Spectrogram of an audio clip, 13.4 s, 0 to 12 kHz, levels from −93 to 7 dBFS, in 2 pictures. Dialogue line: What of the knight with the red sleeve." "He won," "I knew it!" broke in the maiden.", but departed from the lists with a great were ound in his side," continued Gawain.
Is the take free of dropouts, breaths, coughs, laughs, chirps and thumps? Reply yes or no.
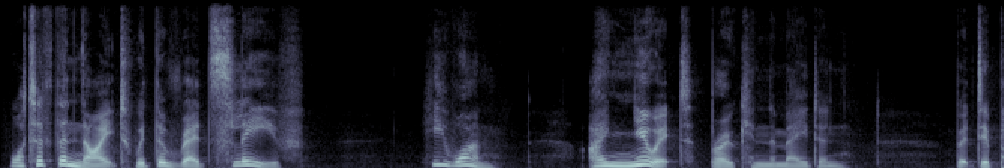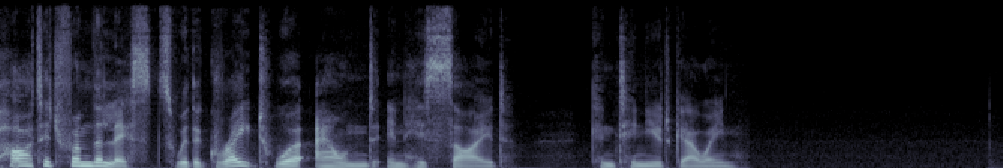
yes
